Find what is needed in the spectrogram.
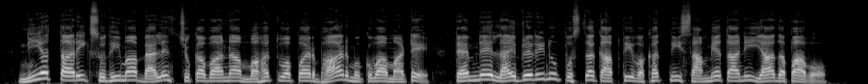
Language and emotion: Gujarati, neutral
